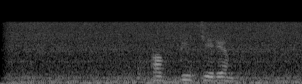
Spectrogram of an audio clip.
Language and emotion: Russian, neutral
